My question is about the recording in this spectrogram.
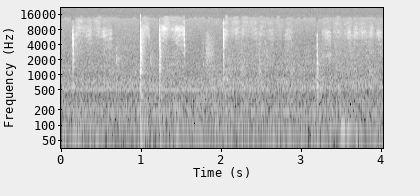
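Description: Chalk writing on a blackboard, very faint: a few light taps and scratches of the chalk over near silence.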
